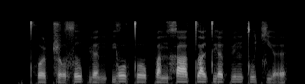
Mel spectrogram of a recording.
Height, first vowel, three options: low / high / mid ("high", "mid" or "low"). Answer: mid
